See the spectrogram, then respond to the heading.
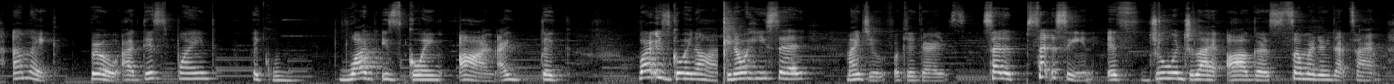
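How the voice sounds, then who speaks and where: Over music in the background, a woman speaks in an animated tone with a fairly high pitch. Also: ordinary pitch variation, fairly slow pace. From Jamaica. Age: young. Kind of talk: casual talk to camera. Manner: chatty, animated.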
